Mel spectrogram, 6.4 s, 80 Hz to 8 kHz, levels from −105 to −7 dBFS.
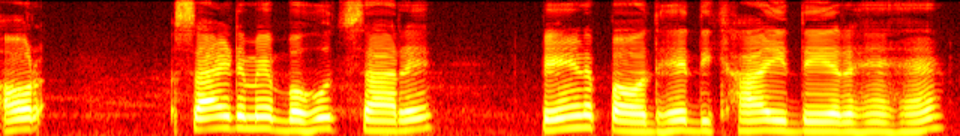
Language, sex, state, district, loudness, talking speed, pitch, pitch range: Hindi, male, Jharkhand, Ranchi, -16 LUFS, 105 wpm, 170 Hz, 160-190 Hz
